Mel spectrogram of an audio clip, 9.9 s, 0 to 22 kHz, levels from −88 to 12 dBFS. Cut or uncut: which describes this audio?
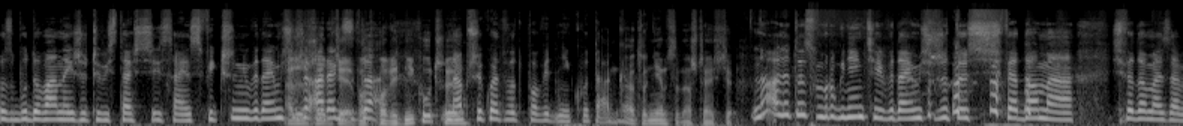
cut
